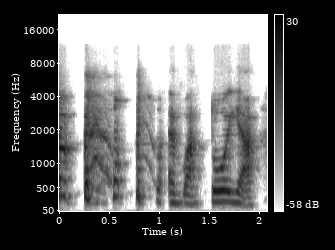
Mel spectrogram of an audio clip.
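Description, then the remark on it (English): A person deliberately produces a series of about five forced, throaty coughs in quick succession as deep releasing during a session, each one voiced and drawn out with brief pauses between them. “I got to do some coughing a little bit for you, deep releasing.”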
